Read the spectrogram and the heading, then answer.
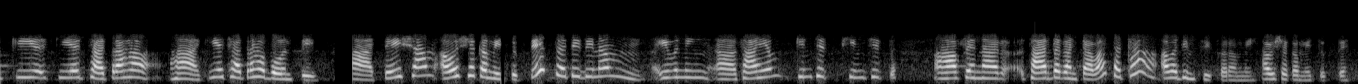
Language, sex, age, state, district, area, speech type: Sanskrit, female, 18-30, Karnataka, Dharwad, urban, conversation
